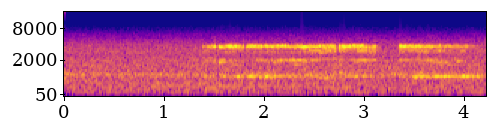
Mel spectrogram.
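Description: An unidentified high-pitched steady whine from next door, over a faint steady hum. It sets in about a second and a half in, breaks off briefly near the three-second mark, then resumes.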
